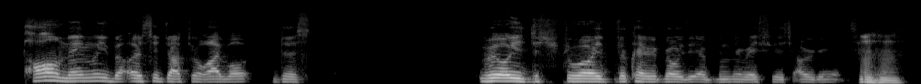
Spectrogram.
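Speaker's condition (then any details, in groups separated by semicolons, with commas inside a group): Cerebral palsy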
